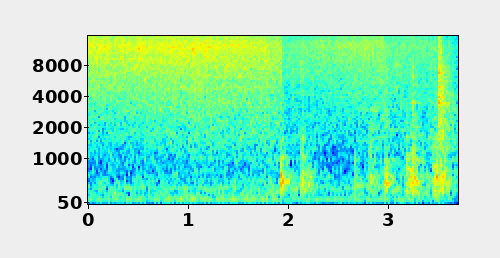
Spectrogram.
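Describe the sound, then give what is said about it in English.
Steady hissing sizzle of food browning as it fries in a pan, with a low hum underneath; after a couple of seconds, irregular scraping and stirring bursts break through the crackle. “And this should be just starting to brown in here. And it is.”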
